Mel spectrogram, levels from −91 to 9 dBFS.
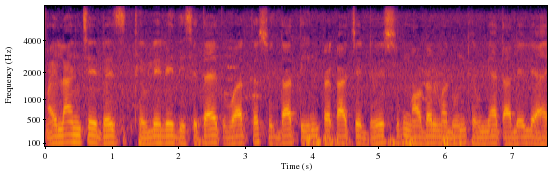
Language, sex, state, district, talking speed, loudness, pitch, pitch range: Marathi, male, Maharashtra, Gondia, 125 wpm, -17 LUFS, 100 Hz, 95-105 Hz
